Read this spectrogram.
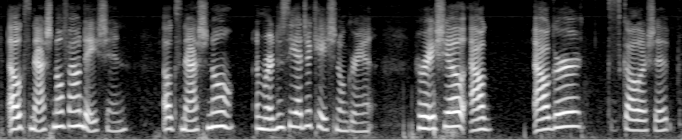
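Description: A woman's voice: fairly high pitch, smooth, low-quality recording. A teenage girl reading scholarship announcements from a sheet for a student news show, in a school hallway with a handheld mic. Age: teens. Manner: reads a list, stumbles on a name. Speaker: student reporter.

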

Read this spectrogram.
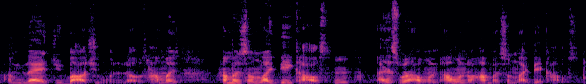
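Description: A man's voice: on the low side, animated, fast, a bit bright, a little hiss or hum. A young man giving casual, slangy reaction commentary, repeating himself and exclaiming jokingly. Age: young adult. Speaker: reaction video host. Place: indoor room with green screen.

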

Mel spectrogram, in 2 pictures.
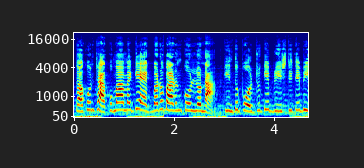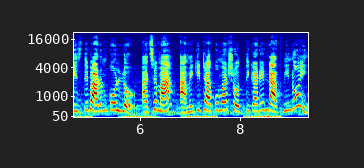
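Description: A woman's voice: very high voice, normal speed, bright, forceful tone, faint music behind. A woman voicing an innocent little girl in a cartoon, with a pleading, childlike manner. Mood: hurt pleading. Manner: plaintive, pleading.

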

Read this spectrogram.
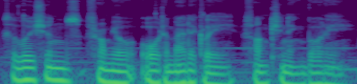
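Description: Low, mellow male hypnosis guide. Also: a little hiss or hum. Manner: soothing, measured, deliberate phrasing. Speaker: hypnotherapist host. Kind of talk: guided sleep hypnosis narration. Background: background music.

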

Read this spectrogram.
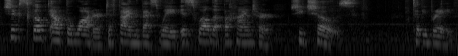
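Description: A woman's voice: on the low side, unhurried. A middle-aged woman reading a picture book aloud to young children, expressively, like a teacher addressing her class. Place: living room at home, indoors. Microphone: camera or phone a short distance away. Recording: roomy home recording with faint noise.

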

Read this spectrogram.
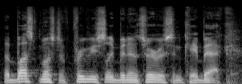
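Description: A man's voice: lowish voice, fairly even intonation, quick pace, no echo. A man reading a novel as a scripted audiobook narration.

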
